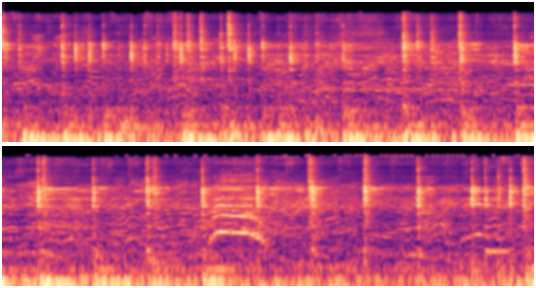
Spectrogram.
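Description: Live band percussion jam: a dense run of rapid drum strikes over a steady low rumble, with a short rising-then-falling pitched glide about seven and a half seconds in.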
